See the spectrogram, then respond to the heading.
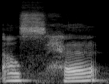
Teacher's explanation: Kemudian juga lidahnya harus diangkat karena memiliki sifat isti'la. Setelah diangkat maka ditempelkan ke langit-langit karena memiliki sifat itbaq.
